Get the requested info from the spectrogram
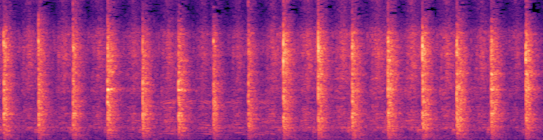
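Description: Mechanical power hammer striking rapidly and evenly, about five blows a second, as its ram hammers the red-hot edge of a tractor blade thin to sharpen it.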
